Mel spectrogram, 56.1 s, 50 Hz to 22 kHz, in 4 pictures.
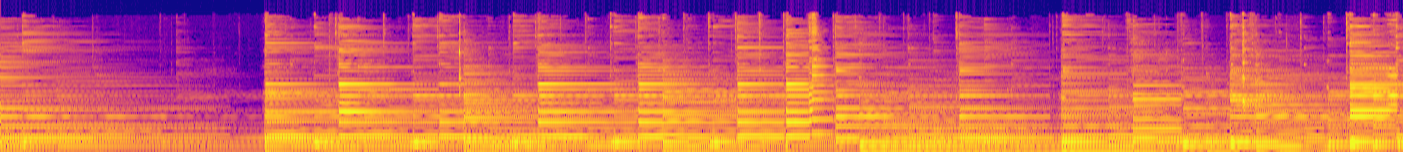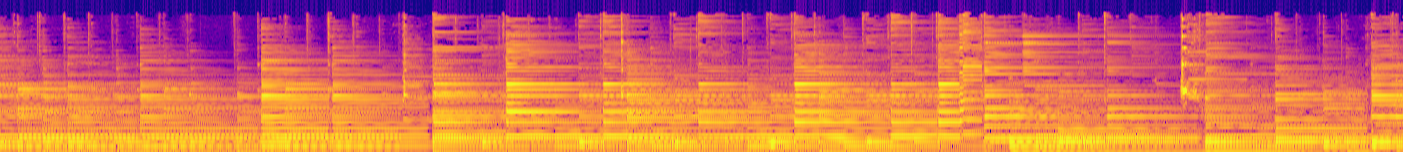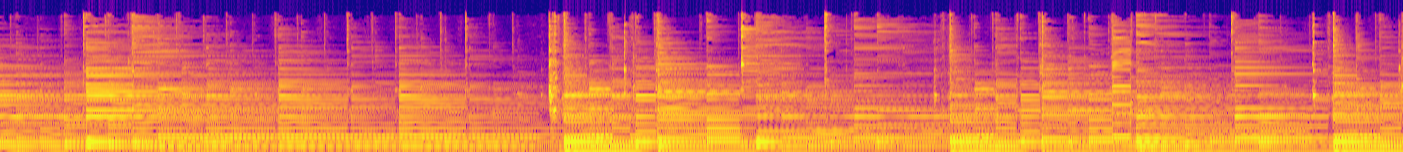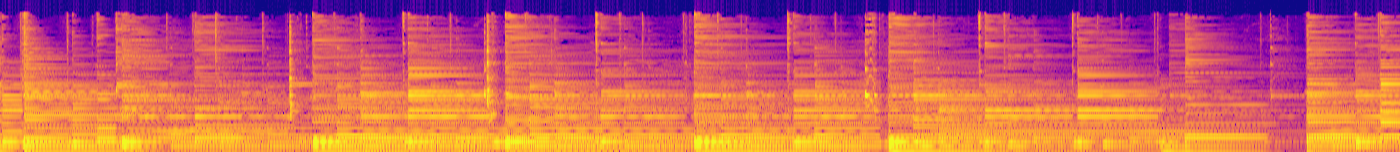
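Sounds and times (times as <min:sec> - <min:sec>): fingerpicked acoustic guitar: 0:00.0 - 0:56.0.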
